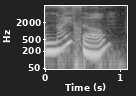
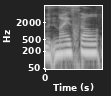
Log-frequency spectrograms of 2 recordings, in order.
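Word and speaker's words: NIRSAL: Now, Nysel is actually the one that's in charge of the Axmis Microfinance.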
